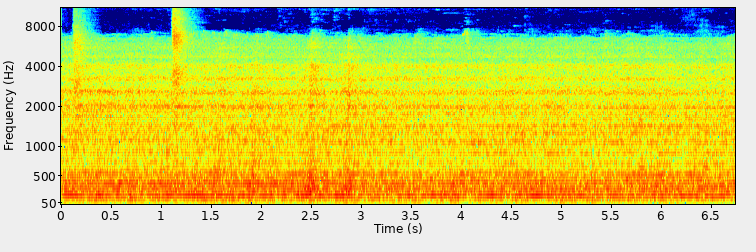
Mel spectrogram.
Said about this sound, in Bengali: অবশেষে ট্রেন ছেড়ে দিল 5 মিনিট পরে। রাজস্থান কোটা জাংশন ছেড়ে যাচ্ছি।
